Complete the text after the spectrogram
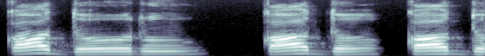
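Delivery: "কদরু" with দ bouncing as do; qalqalah echo. Shown as a demonstration. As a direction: pop the দ in "কদ" and "কদরু". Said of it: "দ, এরকম".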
